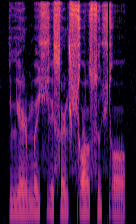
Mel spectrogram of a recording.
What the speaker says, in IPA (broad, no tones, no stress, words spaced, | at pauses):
lʲɛɭmɛçesɤɭ ɕɔlˠsuçɾɔ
